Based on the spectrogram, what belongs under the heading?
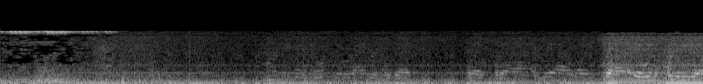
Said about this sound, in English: Wait till he hears the crickets.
